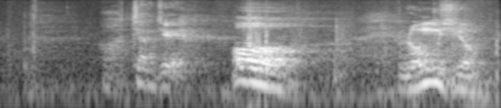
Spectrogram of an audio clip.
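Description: An older man calls out loudly indoors.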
